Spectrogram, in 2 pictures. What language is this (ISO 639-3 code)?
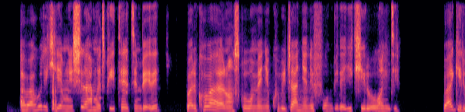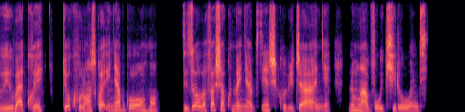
run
